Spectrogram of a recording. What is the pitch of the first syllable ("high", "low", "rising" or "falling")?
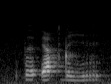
falling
